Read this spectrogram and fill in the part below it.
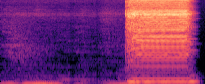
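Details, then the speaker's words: High-power transformer with loose, bent core laminations: a harsh, loud mains buzz starts abruptly when powered, from the loose laminations vibrating. "essa vibração que você vê aí essa esse barulho é realmente porque estão soltos é as bobinas"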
